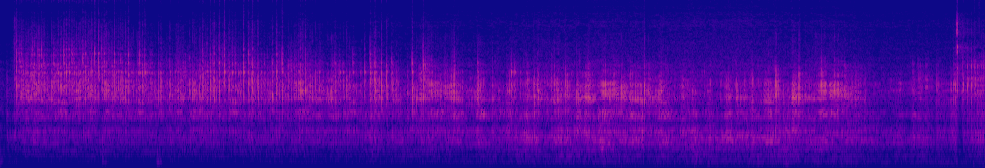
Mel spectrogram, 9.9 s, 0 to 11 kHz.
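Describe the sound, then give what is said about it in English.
A spinning quiz wheel gives a continuous, fast rattling and scraping clatter that holds steady for nearly ten seconds, with no voices. “So, for the first time in 2024, let's spin the wheel.”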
